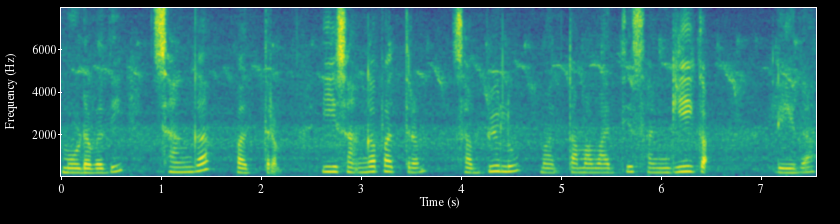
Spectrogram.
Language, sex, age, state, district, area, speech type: Telugu, female, 18-30, Telangana, Warangal, rural, spontaneous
